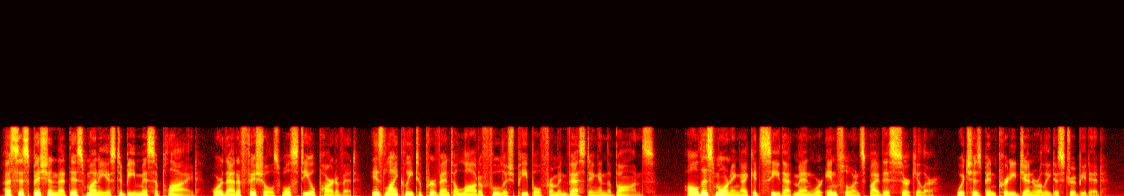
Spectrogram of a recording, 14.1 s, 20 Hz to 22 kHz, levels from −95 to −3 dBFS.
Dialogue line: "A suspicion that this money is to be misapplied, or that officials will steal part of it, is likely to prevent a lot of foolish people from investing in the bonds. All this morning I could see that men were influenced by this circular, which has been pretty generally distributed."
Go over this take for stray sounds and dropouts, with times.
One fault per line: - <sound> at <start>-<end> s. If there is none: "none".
none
